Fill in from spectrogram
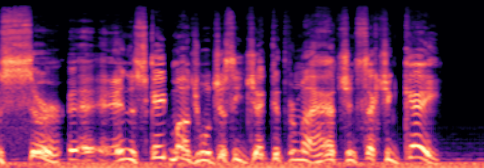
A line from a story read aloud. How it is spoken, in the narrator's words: Aldo sputtered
